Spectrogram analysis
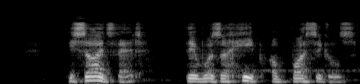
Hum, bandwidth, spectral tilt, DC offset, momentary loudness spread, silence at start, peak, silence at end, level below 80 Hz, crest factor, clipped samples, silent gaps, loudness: none; 7.6 kHz; -5 dB/octave; under 0.1%; 15 LU; 0.7 s; -4 dBFS; 0.1 s; -60 dBFS; 20 dB; under 0.1%; none; -21 LUFS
